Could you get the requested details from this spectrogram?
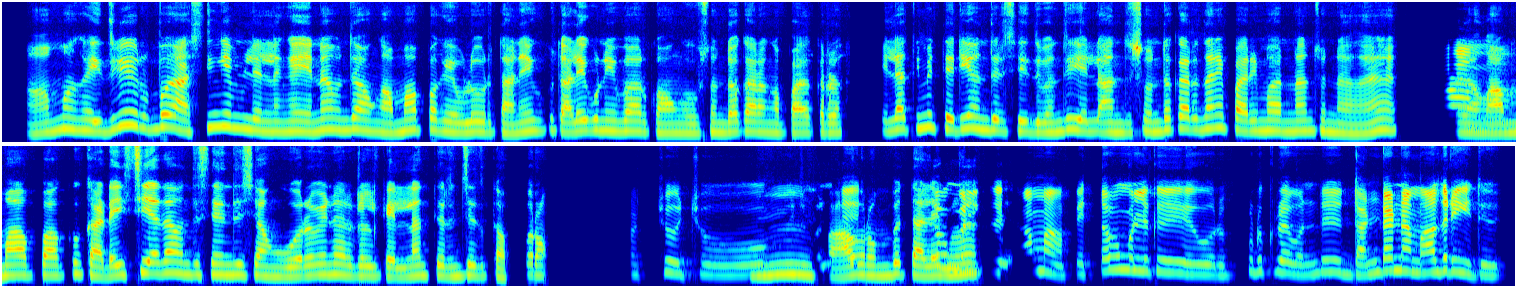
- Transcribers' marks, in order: static; mechanical hum; horn; other background noise; distorted speech
- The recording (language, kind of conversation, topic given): Tamil, podcast, சமூக ஊடகத்தில் உங்கள் தனிப்பட்ட அனுபவங்களையும் உண்மை உணர்வுகளையும் பகிர்வீர்களா?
